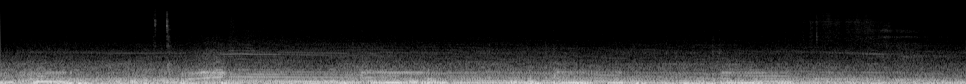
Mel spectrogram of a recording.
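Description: A 2020 Maserati Levante GTS SUV with 550 horsepower accelerates, its engine rising through gears in a loud, close rumbling pull with shifting tone and light exhaust burble, heard from inside the cabin.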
